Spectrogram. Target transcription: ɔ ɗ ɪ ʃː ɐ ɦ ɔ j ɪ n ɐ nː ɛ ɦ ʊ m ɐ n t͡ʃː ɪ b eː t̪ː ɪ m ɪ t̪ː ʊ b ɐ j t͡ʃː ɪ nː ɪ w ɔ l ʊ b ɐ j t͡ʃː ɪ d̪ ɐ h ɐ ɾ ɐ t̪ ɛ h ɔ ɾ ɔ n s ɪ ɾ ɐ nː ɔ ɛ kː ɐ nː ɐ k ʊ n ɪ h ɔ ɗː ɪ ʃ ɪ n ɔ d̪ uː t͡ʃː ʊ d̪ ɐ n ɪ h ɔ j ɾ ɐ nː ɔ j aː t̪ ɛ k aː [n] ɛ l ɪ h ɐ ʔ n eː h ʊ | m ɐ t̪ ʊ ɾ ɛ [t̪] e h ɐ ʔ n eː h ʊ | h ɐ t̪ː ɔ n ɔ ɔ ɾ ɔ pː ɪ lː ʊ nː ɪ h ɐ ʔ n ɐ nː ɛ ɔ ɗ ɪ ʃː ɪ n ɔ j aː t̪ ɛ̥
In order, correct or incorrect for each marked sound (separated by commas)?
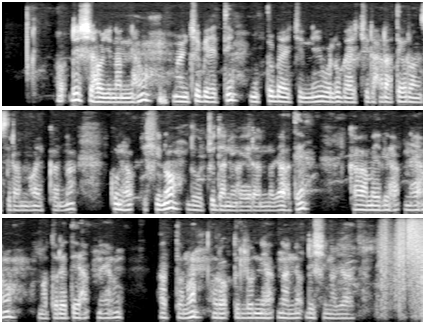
incorrect, correct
